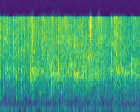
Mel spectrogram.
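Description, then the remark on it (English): A church audience at Springs Church claps after a communion homily on a Sunday morning, a dense, continuous wash of many hands applauding at a fairly strong level with no speech over it for the full two seconds. “And you should cheer all the more loudly for her because this is her final Sunday with us here at the Springs.”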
